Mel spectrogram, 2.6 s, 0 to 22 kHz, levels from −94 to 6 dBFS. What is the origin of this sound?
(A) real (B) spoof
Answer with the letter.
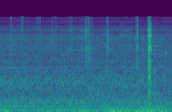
B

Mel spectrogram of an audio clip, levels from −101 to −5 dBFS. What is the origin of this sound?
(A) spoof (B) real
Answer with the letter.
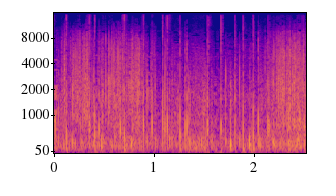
B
